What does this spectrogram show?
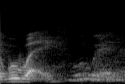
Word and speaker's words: Wu Wei: okay there's this concept called the Wu Wei everybody say we way right we're way under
